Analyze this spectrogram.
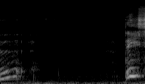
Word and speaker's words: Heth: get it because like I suppose it does sound like heart in a way like Heth if you came here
